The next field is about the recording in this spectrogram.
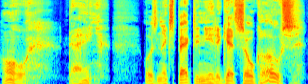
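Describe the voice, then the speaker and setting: Game role: earnest, kindly country feller, gravel-voiced, unhurried American Southern delivery, recorded very dry. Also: male voice, low voice, expressive, dry recording, full character voice. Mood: shy, grateful. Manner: folksy drawl, humble and earnest. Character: gentle, folksy living table, cowboy-like helper. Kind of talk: video game character voice acting.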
